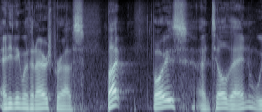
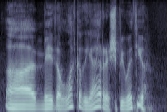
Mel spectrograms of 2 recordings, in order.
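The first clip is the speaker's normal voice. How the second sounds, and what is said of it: Put-on Irish accent. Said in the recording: “That's a good accent.”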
